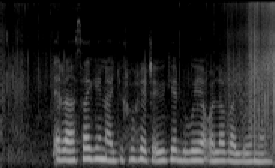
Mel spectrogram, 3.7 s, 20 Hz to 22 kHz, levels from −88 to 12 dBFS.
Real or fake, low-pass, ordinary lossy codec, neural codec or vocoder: real; none; none; none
